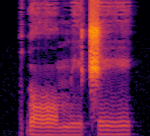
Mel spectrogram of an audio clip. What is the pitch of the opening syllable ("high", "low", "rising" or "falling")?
low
